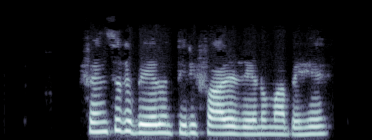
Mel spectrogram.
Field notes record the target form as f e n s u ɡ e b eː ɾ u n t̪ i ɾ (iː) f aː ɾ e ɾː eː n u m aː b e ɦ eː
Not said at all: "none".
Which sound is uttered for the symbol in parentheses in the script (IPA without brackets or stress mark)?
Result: i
